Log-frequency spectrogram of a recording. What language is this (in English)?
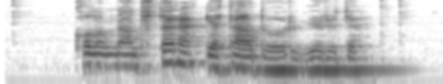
Turkish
